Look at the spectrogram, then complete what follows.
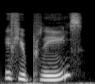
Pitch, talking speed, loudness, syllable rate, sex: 265 Hz, 190 wpm, -14 LUFS, 5.0 syllables/s, female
